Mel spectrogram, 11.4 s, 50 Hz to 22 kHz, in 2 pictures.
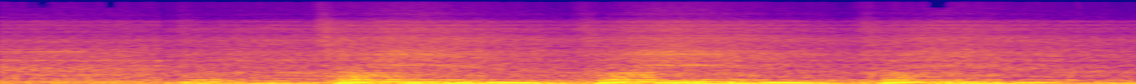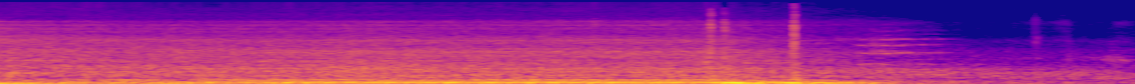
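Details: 2008 Toyota FJ started after MAF sensor cleaning and TRD air filter install; a few throttle blips, then a steady low rumble with no misses or surging; healthy running engine.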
